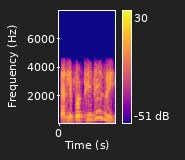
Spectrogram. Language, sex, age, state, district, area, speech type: Odia, female, 18-30, Odisha, Kendujhar, urban, conversation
